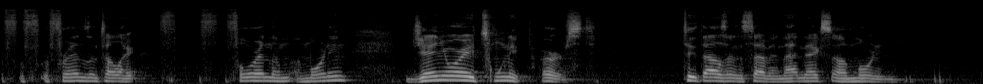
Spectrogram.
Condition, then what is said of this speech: Stuttering. Just FYI, I have a stutter, so if I get a little blocked up, just bear with me.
